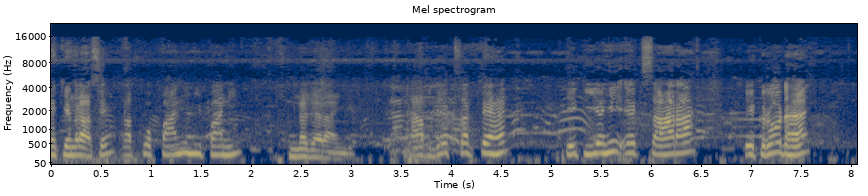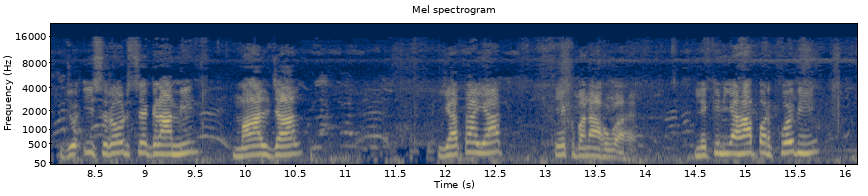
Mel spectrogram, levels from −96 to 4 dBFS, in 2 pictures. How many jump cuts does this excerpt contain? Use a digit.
0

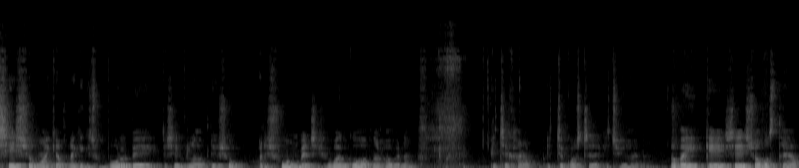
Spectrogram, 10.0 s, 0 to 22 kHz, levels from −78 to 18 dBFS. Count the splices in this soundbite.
1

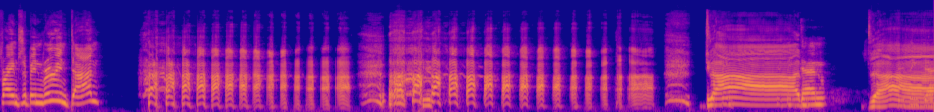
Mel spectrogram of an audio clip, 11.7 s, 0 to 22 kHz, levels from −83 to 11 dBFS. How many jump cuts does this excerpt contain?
0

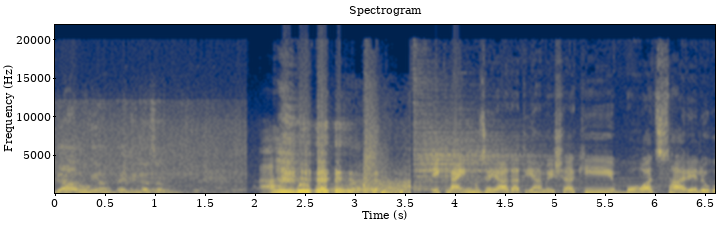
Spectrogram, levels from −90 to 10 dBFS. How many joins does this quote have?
1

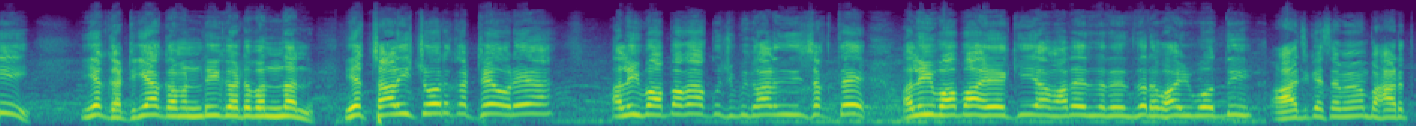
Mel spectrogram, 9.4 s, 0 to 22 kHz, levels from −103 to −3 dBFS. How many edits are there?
2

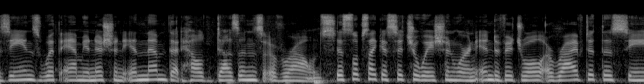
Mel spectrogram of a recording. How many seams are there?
1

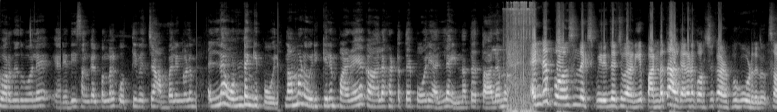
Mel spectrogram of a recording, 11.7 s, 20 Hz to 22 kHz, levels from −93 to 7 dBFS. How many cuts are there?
3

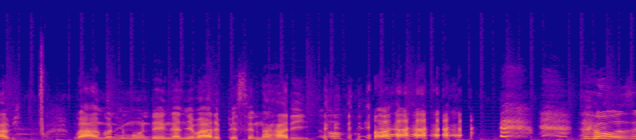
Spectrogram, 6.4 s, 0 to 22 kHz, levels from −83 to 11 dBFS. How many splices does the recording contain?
1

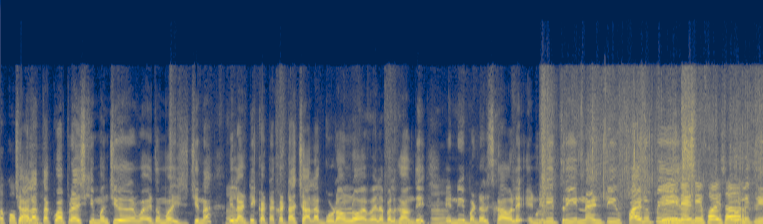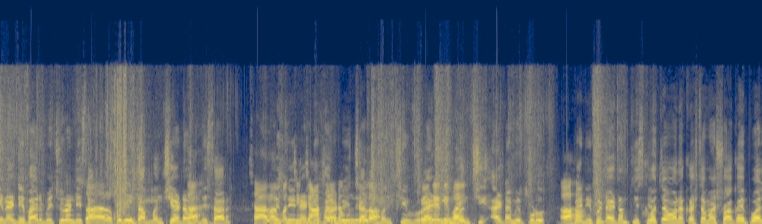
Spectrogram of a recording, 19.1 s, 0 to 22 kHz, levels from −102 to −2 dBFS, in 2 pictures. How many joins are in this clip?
2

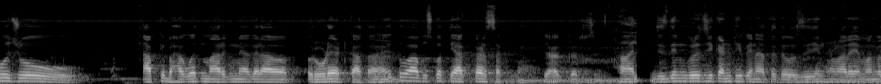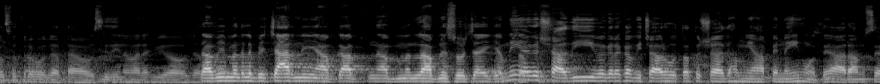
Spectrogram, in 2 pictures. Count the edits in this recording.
1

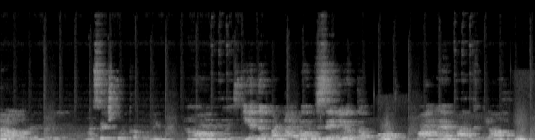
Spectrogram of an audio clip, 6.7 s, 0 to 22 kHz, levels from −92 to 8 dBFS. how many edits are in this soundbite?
1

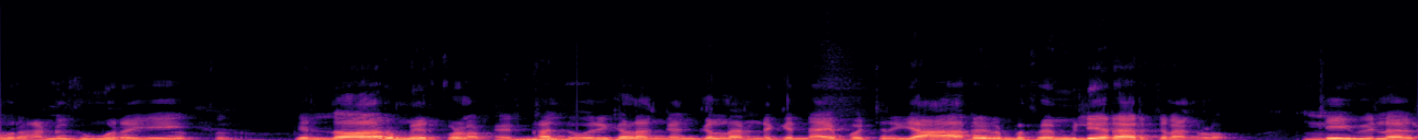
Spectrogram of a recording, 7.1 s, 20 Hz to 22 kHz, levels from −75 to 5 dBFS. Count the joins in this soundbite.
1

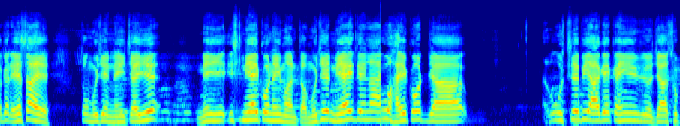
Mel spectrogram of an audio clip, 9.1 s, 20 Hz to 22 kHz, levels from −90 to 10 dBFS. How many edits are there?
1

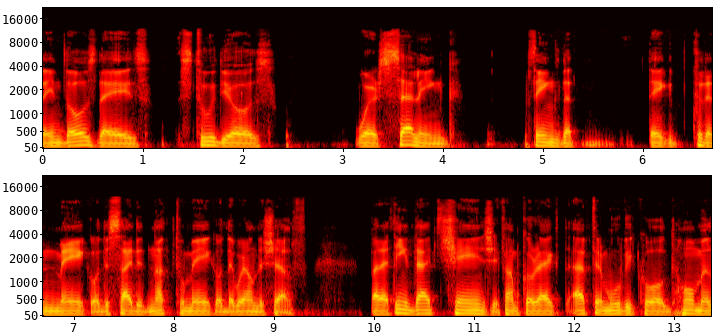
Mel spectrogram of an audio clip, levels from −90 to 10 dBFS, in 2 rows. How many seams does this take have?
0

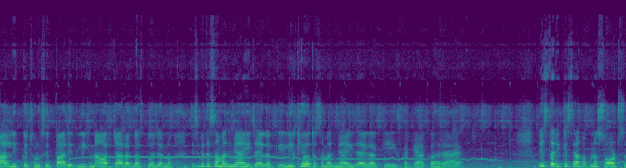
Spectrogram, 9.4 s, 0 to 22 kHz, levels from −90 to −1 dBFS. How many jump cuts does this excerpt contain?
0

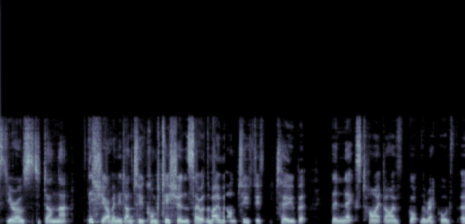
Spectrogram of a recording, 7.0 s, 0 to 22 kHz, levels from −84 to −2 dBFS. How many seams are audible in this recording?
2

